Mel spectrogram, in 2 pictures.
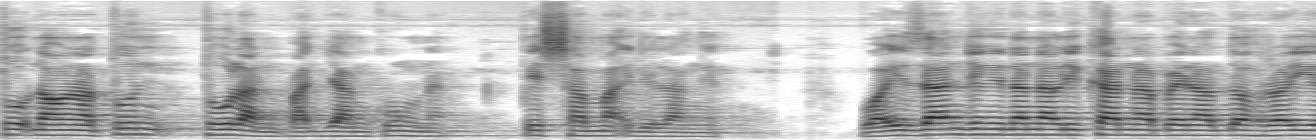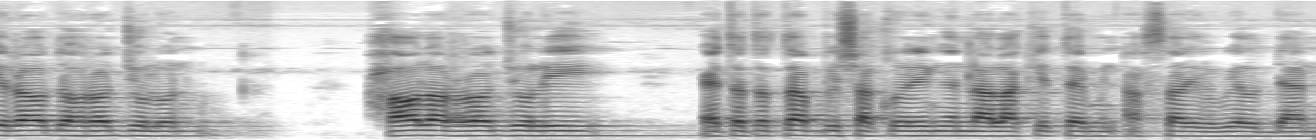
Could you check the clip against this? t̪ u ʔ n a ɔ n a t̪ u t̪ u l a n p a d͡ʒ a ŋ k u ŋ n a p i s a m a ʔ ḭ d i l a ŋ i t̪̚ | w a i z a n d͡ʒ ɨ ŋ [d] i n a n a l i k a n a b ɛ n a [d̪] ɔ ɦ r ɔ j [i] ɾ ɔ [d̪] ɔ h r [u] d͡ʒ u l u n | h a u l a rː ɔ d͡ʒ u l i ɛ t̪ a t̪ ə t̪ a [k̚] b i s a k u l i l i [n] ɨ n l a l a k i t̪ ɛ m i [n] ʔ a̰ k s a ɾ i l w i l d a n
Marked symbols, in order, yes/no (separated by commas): yes, yes, yes, yes, no, no, no, yes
